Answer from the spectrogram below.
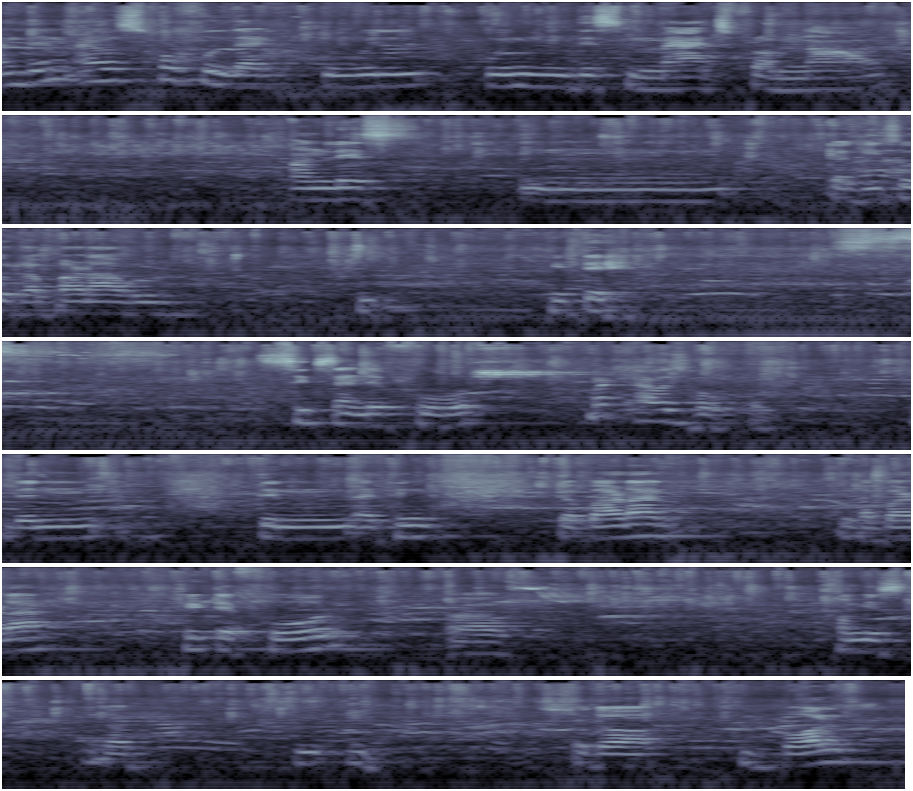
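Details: Male speaker with self-reported stammer; phrase restarted after long pauses with voiced sounds; stuttering.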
